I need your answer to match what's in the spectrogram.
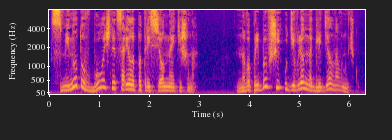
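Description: A man's voice: fairly high pitch, very animated, normal speed, a little mellow, slightly rough. A man narrating an audiobook expressively, giving each character a voice.

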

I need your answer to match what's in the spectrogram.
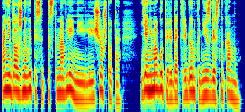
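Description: A reader voicing a frightened young woman who speaks quietly but firmly, pleading at times, in an audiobook. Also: mid-range voice, fast talker, no echo, clean studio sound, natural voice. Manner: tense, quiet yet firm, pleading. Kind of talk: audiobook character voice.

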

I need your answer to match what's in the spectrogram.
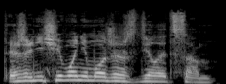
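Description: A man's voice: on the high side, big pitch swings, moderate pace, dry recording, studio quality. A man voicing an old grey-haired king who speaks in a blunt, commanding, scornful way. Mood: stern, commanding.

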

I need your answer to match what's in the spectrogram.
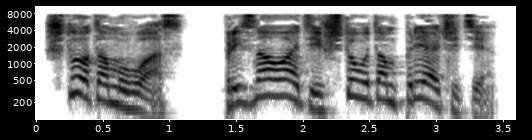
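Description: A man voicing a whiny, indignant fourteen-year-old boy who shouts complaints and threats in an audiobook. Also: high-pitched, sing-song, a little slow, lo-fi sound, voice pushed up, heavily acted. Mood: indignant whining.

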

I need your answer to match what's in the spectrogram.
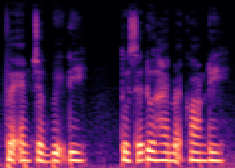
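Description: A woman's voice: fairly low pitch, little pitch movement, fast, no room sound, muffled recording, natural voice. A woman reading the lines of a troubled young man who answers in short, firm, reassuring words. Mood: tense.

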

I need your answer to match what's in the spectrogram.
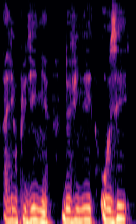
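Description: A man's voice: a little high, steady tone, unhurried, warm tone, slightly rough, voice pushed up. A man reading the lines of a refined, proud woman of fifty who earnestly confesses her feelings in a story. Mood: heartfelt. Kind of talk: audiobook reading of a short story.

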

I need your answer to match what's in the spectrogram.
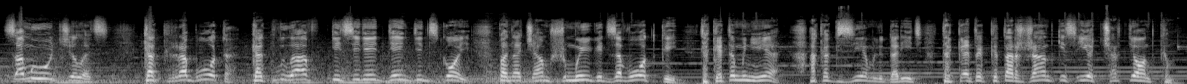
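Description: A man's voice: sits high, lively intonation, unhurried, a bit bright, faint music behind, voice pushed up. A male reader voicing a furious young peasant woman who screams and sobs with rage in an audiobook. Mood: raging.

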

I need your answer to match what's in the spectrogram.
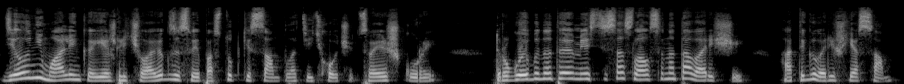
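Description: A woman voicing a stern, bearded merchant father who talks bluntly and gruffly. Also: medium pitch, moderate pace, natural voice. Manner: blunt, scolding then fatherly.

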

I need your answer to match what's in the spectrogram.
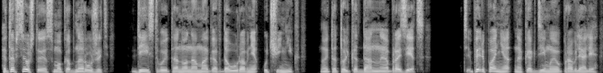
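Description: A man's voice: a little high, brisk, a little mellow, no echo, clean studio sound, pitched above the performer's own voice, lightly acted. A man voicing an absorbed young male potion maker explaining his findings. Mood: thoughtful. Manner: musing, expert explaining.

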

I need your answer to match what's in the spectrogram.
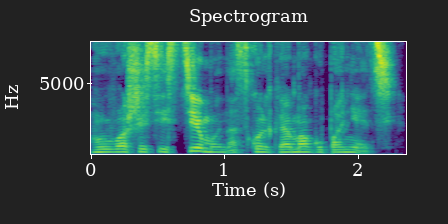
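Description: A curt, unsentimental male starship captain brushes things off in a low, blunt voice, as a woman reads him. His delivery is dismissive and matter-of-fact. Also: little pitch movement, brisk, dark tone, natural voice.

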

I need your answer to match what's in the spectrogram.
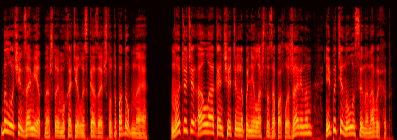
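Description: Lively male audiobook narrator. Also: medium pitch, fast talker, no room sound, studio quality. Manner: calm, even first-person reading. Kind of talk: first-person audiobook narration.

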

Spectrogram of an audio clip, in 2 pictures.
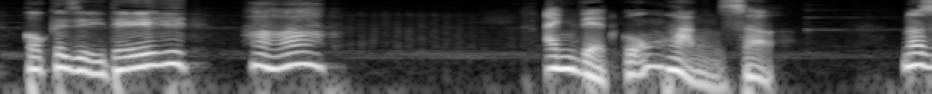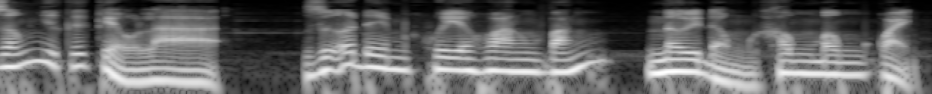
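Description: A man's voice: fairly low pitch, darkish tone. A man narrating a first-person horror story dramatically, acting out the characters' frightened lines. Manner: dramatic, acts out panicked cries and dialogue.

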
